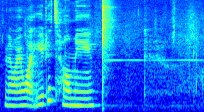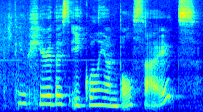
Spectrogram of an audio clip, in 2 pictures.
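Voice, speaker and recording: Woman, ASMR clinical roleplay, soft measured instructions, gravelly fry, some background noise. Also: medium pitch. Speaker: ASMR host playing a medical examiner. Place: small indoor room set up as an exam room.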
